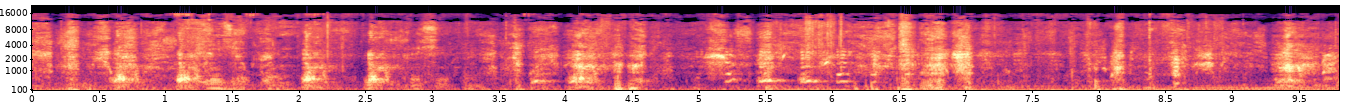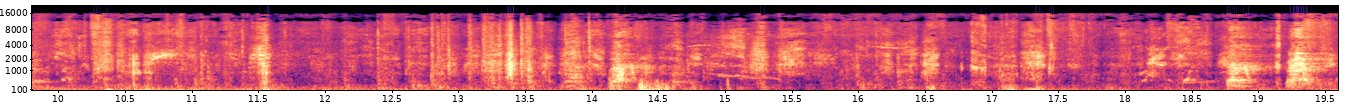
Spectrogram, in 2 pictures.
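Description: Paws scrape and scuffle on dry dirt.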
